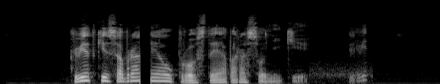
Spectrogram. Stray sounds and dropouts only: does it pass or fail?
fail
